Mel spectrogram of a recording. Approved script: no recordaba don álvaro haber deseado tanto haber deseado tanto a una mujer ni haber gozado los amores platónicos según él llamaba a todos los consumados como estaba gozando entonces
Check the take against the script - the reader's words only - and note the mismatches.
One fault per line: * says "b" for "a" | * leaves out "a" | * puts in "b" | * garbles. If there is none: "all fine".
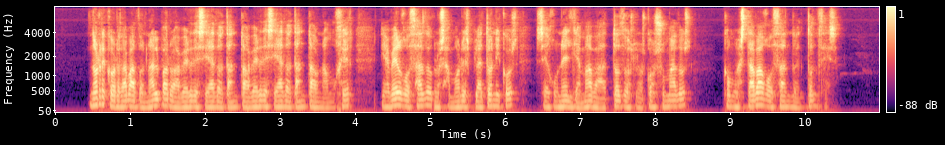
all fine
